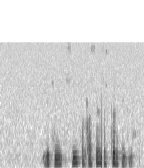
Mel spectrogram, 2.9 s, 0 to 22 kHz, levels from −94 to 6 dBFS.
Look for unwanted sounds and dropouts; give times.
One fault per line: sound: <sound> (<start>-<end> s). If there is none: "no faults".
sound: dropout (2.0-2.1 s)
